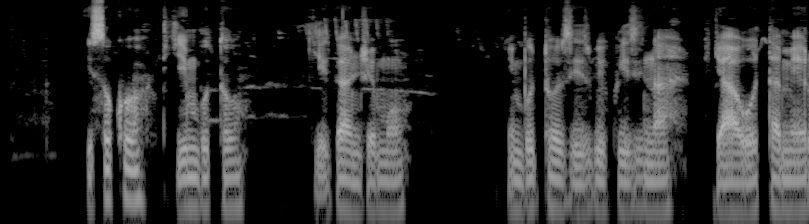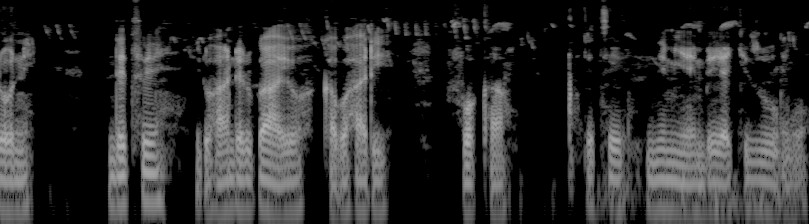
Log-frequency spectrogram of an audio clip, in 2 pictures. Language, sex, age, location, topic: Kinyarwanda, female, 18-24, Kigali, agriculture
